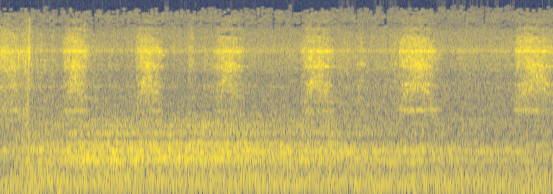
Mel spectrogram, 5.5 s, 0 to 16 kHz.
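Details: 2013 Buick Lacrosse, driver's side rear wheel spinning (passenger side quiet): steady low growl with rhythmic swish each turn, worn rear wheel bearing before replacement.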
